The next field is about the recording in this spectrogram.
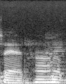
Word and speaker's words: sadhana: The basic exercise is entered as S-A-D, like sad, H-A-N-A, all one word. It looks like sad, N-A, N as in nurse, N-A. And it looks like it would be pronounced sadhana, but it's sadhana. So your accent is on the sadhana, like the H isn't even there.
